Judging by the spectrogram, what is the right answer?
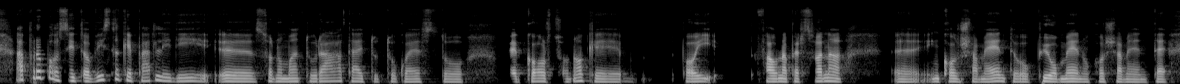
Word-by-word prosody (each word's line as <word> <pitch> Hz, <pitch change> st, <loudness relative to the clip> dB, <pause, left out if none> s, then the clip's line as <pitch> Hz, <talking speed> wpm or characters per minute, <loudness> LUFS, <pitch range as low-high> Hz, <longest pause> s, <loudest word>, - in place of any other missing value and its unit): A -, -, +4 dB
proposito, 195 Hz, -, +1 dB
visto 210 Hz, -, -1 dB
che 200 Hz, -6 st, +1 dB
parli 165 Hz, +1 st, -1 dB
di, 150 Hz, +1 st, -2 dB
uhm, 135 Hz, -1 st, +3 dB
sono 140 Hz, +1 st, -2 dB
maturata 140 Hz, +1 st, 0 dB
e 135 Hz, -1 st, -1 dB
tutto 130 Hz, 0 st, -8 dB
questo 125 Hz, -1 st, -4 dB, 0.4 s
percorso, 135 Hz, 0 st, 0 dB
no, 160 Hz, +1 st, +2 dB
che, 125 Hz, -5 st, -2 dB
mhmm, 130 Hz, -1 st, -18 dB, 0.4 s
poi 135 Hz, 0 st, 0 dB, 0.2 s
fa 135 Hz, -, +3 dB
una 135 Hz, 0 st, +5 dB
persona, 140 Hz, +1 st, +2 dB, 0.5 s
uhm, 125 Hz, -1 st, -1 dB
inconsciamente, 135 Hz, +1 st, +1 dB
o 125 Hz, -1 st, -1 dB
più 145 Hz, -2 st, +4 dB
o 130 Hz, -, +2 dB
meno 130 Hz, -1 st, +3 dB
consciamente, 120 Hz, -2 st, -1 dB
135 Hz, 135 wpm, -26 LUFS, 130-145 Hz, 0.5 s, una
